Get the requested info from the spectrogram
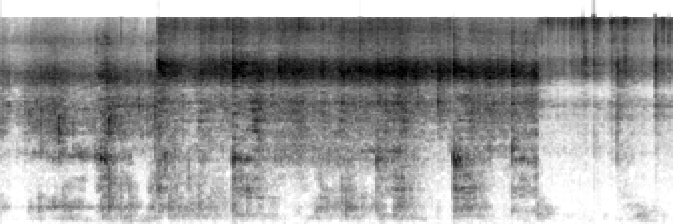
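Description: Cut okra sizzling in hot oil in a steel pan while a metal slotted spoon stirs it, scraping the pan in repeated strokes. The hiss swells about a second and a half in and drops back about five seconds in, when the stirring stops.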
